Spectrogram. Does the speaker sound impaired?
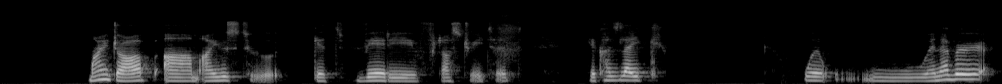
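Yes: stammer; stammer since childhood, only one in family, expected to outgrow it, no support sought growing up; attending stuttering awareness programs for about one year; more fluent in second language english than native language, plans words ahead, often mistaken as shy; here repeated sounds, prolonged sounds.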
